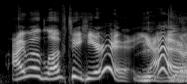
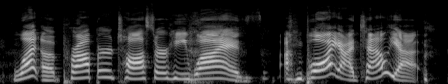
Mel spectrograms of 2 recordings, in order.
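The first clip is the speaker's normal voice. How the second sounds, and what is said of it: Put-on American accent. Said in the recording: “Like an American.”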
